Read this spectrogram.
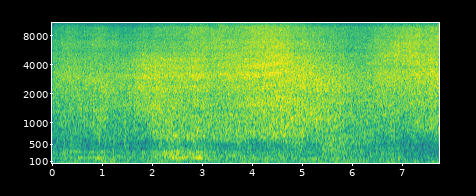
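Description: City traffic hums steadily.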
